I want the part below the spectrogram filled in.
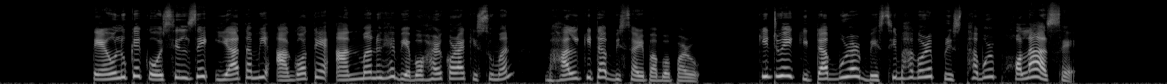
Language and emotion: Assamese, angry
